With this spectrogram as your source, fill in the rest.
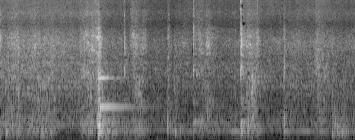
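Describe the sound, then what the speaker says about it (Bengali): Turmeric, chilli powder and other ground spices fry in a pan while a utensil stirs and scrapes, giving soft sizzling under irregular clinks and taps against the metal. "মশলাটাকে কষে নিচ্ছি।"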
